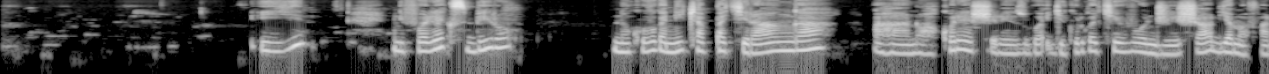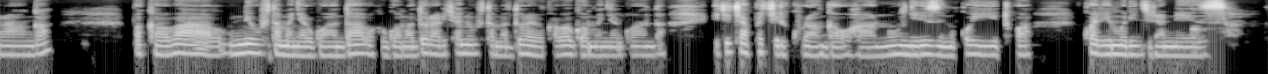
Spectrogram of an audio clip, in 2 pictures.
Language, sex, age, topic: Kinyarwanda, female, 25-35, finance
